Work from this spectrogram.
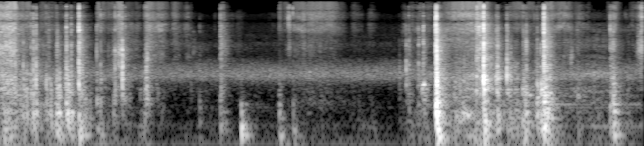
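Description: A paper cutter or trimmer slices a photo print for a nautical summer scrapbook layout, giving sharp close clicks and scraping strokes, with a whirring slide of the blade in the middle and a louder cluster of snaps near the end.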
